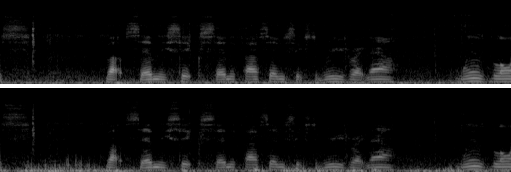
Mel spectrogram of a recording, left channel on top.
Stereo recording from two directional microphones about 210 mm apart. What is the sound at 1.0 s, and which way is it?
Speech, centre (ahead or behind).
